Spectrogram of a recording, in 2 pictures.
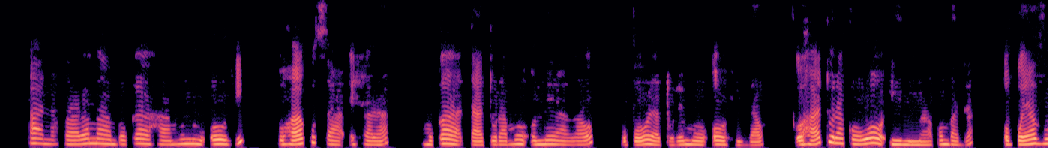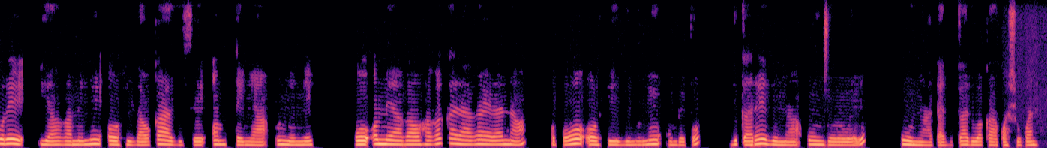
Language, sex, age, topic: Oshiwambo, female, 18-24, agriculture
